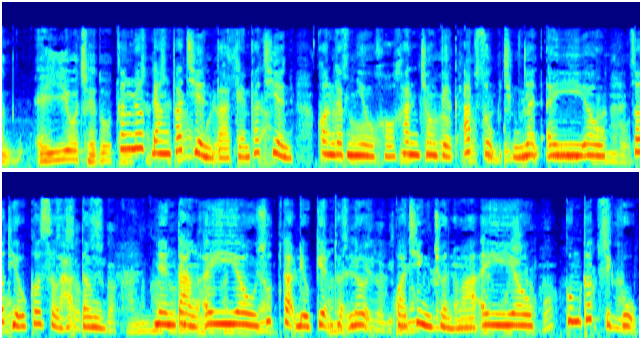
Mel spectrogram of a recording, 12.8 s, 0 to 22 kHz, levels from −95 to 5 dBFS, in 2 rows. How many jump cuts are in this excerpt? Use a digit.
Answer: 1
